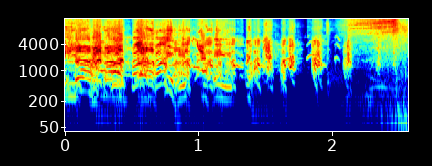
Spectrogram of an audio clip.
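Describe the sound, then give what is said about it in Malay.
A person loudly imitates a rooster crowing, a strained, warbling vocal call broken into choppy bursts that trail off toward the end. “berkokok tadi ada tak yang malaikat lari daripada kokokan”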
